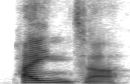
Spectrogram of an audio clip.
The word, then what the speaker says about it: Painter: was it charlie uh how do you say that panther like painter painter okay charlie painter like he's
